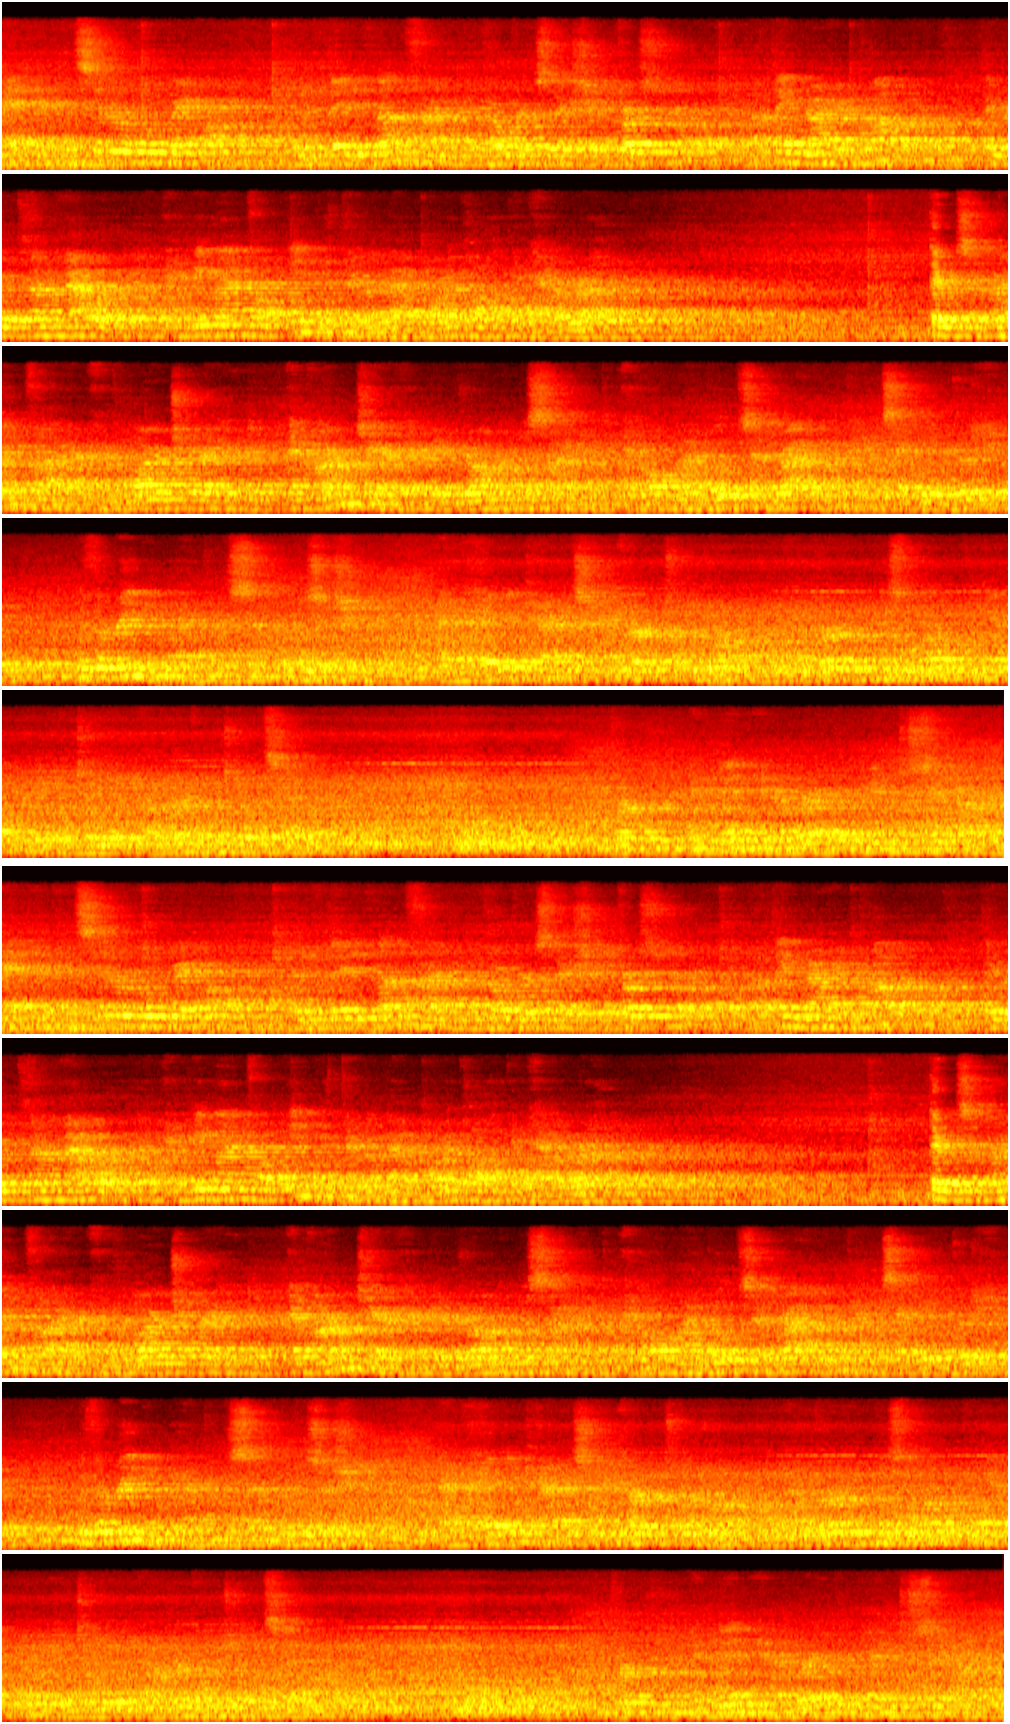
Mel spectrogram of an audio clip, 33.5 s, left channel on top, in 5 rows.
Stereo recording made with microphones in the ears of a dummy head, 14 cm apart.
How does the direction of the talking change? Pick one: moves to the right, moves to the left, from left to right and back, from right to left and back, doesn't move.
from left to right and back.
